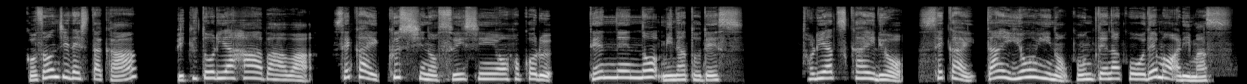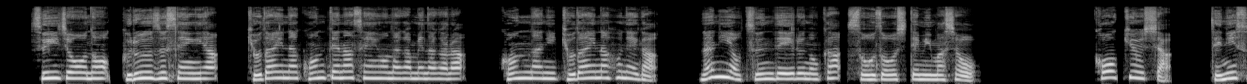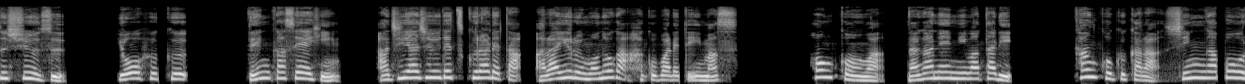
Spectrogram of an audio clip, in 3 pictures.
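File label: Japanese female corporate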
